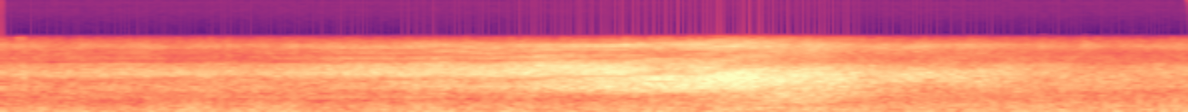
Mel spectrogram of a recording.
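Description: A car approaches and passes by on the road.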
